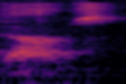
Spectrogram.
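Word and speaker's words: Doubs: So, I mean, that's How do you say that? Dobbs? Dobbs. Dobbs. Yeah. So he looked good. I always think Dubs when I look at it. Dobbs.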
